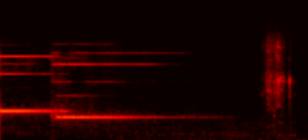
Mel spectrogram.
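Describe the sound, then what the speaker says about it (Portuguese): A doorbell chimes twice, the first tone dropping to a lower sustained note that rings out and slowly decays, followed by a brief faint rustle and noise near the end. "Tá tocando uma campainha ali"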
